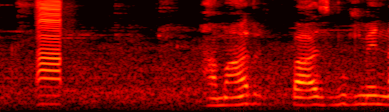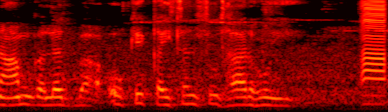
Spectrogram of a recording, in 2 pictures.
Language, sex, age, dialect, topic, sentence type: Bhojpuri, female, 31-35, Southern / Standard, banking, question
